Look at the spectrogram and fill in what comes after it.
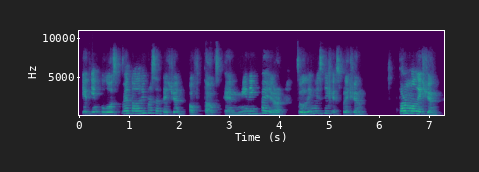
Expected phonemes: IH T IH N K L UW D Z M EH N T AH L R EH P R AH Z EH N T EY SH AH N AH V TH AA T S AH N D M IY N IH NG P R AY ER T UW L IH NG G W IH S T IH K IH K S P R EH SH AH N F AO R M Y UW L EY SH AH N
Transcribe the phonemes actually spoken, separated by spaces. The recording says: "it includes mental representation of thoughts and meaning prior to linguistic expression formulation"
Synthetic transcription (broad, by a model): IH T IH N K L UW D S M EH T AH L R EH P R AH S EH N T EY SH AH N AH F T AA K S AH N M IY N IH NG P AY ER T UW L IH NG G W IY S T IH K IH K S P R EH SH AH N F AO R M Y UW L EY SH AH N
